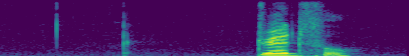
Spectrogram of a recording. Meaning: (adjective) Full of something causing dread, whether: 1. Genuinely horrific, awful, or alarming; dangerous, risky 2. Unpleasant, awful, very bad (also used as an intensifier)
- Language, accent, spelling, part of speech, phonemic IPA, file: English, US, dreadful, adjective / adverb / noun, /ˈdɹɛd.fl̩/, En-us-dreadful.ogg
